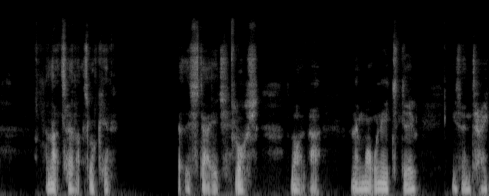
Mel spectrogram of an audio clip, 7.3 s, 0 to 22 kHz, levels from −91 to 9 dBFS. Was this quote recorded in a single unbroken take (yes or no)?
no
